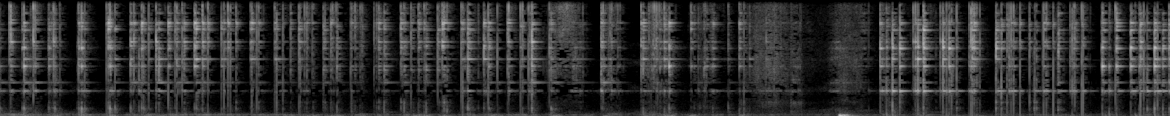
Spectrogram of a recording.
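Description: A ghost-shaped candle holder is tapped with fingernails in rapid, uneven bursts of bright, sharp clinking clicks with almost no ring. The taps continue steadily, pause briefly around eight seconds where a single low thump sounds, then resume.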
